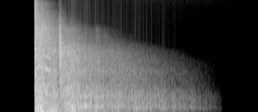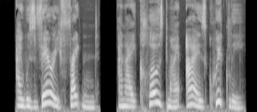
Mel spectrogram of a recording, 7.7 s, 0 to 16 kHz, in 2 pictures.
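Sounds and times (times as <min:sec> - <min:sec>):
rifle gunshot: 0:00.5 - 0:03.0
speech: 0:04.2 - 0:07.6.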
